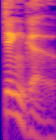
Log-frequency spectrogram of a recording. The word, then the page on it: dingo: anglais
